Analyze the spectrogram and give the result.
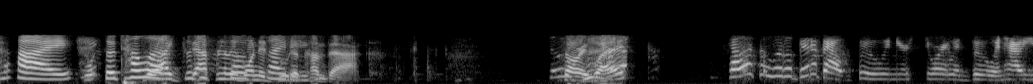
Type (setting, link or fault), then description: link, phone line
